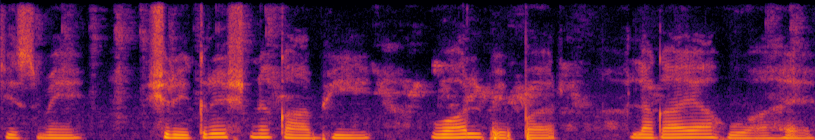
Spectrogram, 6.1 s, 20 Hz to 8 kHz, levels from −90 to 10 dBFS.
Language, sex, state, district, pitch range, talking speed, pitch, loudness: Hindi, female, Rajasthan, Bikaner, 160-195 Hz, 90 wpm, 175 Hz, -18 LUFS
